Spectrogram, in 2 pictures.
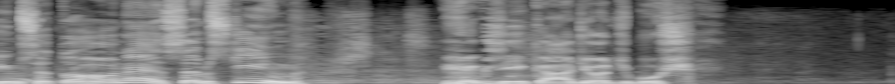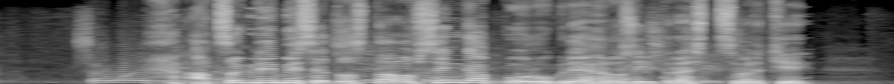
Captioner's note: laughter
